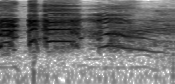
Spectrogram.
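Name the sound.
chicken at livestock auction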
